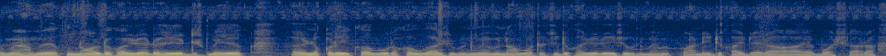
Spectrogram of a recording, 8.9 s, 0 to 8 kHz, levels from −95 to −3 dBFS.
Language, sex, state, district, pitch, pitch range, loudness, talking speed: Hindi, male, Chhattisgarh, Balrampur, 140 Hz, 135-140 Hz, -34 LUFS, 250 wpm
